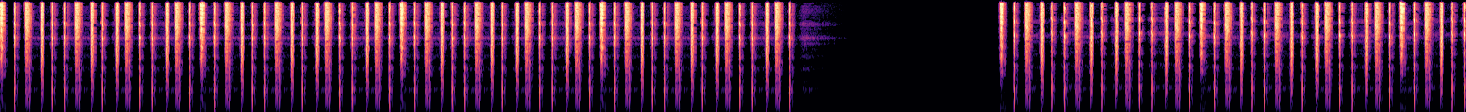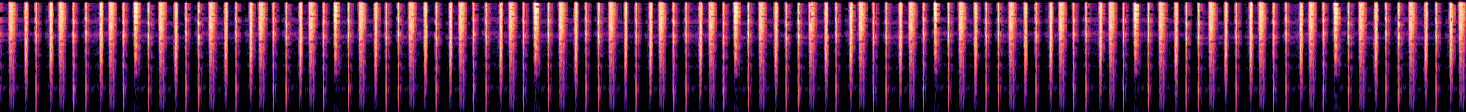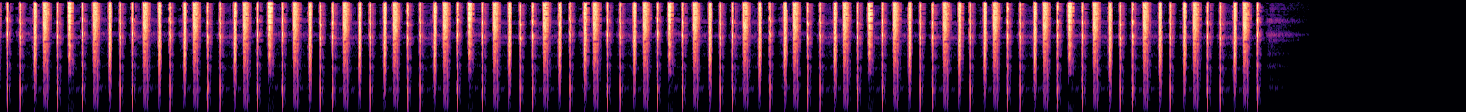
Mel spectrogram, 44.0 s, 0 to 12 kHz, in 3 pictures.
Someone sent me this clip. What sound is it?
Hi Hat Rythm Groove #1 (Dry/Random PitchPan)
First Part was Dry.
The Second part with a Random Pitch and Pan effect.
Enjoy and have Fun!
loop, hi-hat, quantized, percussion-loop, drum, groovy, percs, percussion, rhythm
